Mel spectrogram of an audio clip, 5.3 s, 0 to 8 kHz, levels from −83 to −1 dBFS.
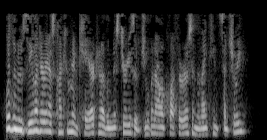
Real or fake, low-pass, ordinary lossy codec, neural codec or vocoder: fake; 7.2 kHz; MP3, 24 kbps; codec, 16 kHz, 2 kbps, FreqCodec, smaller model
